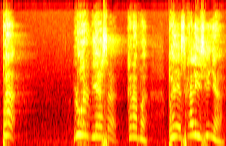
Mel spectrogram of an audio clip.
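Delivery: high-pitched amazed calling out; retold excited shout. Worker calls to pastor about the full account, excited high shout. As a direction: cry it out high, astonished. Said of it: "dia teriak lagi".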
